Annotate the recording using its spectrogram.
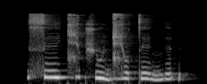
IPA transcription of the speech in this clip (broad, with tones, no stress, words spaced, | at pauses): se˦t͡ɕʊ˦ʔ ʃũ˦˨d͡ʑo˦˨ te˦˨ŋɪ˦ʔ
